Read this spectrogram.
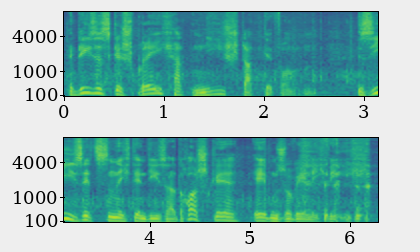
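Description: A man's voice: mid-range voice, sing-song, unhurried, a little hiss or hum. An actor playing a ruthless, vengeful aristocrat and grieving father who makes cold, clipped threats in a radio drama. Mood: accusing. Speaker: villain.

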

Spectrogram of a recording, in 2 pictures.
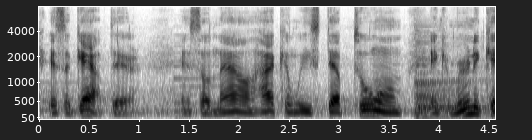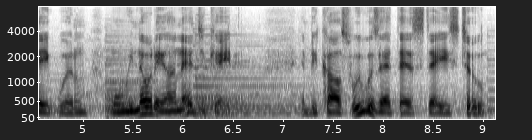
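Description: A middle-aged American man talks earnestly and colloquially in an interview as a student. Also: low voice. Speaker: prison education student. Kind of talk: candid interview talk. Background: acoustic guitar music.

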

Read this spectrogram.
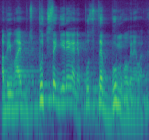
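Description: A man's voice: mid-range voice, very animated, brisk, darkish tone. A young man with an Indian accent giving upbeat, chatty commentary on a game update, mixing English words into his talk. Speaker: gaming YouTuber. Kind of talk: excited gameplay update commentary.

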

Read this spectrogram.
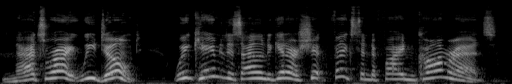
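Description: A man voicing an excitable, naive boy pirate captain in a loud, blunt, exuberant way, as in a comic dramatic reading. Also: extremely high pitch, normal speed, voice pushed up, full character voice. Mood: eager, blunt.

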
